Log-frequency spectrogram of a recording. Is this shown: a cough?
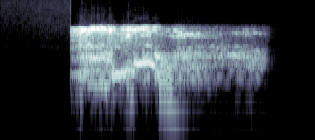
yes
